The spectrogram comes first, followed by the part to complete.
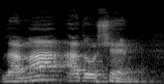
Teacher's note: The emphasis goes from the first syllable to the last syllable. Why? In order that the first syllable, the first letter on the next word, which is either an aleph, het, ayin, is not swallowed up in the process of pronouncing both words. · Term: the emphasis on the last syllable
